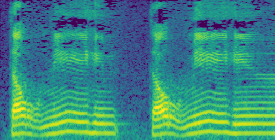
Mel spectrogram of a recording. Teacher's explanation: التاء مرققة بعدها راء مفخمة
